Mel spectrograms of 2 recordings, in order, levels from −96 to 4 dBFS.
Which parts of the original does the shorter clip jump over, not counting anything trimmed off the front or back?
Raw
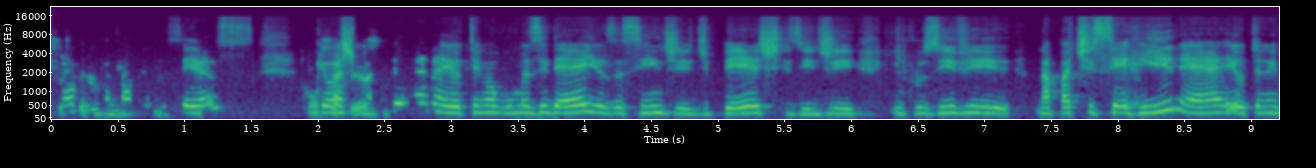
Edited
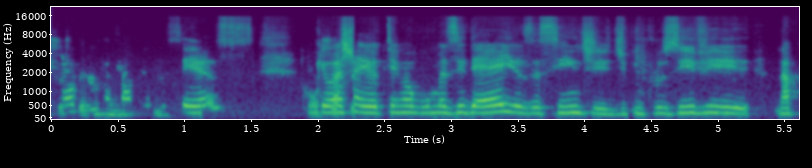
2.3 s to 2.9 s, 4.9 s to 6.3 s

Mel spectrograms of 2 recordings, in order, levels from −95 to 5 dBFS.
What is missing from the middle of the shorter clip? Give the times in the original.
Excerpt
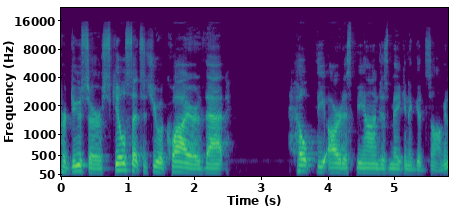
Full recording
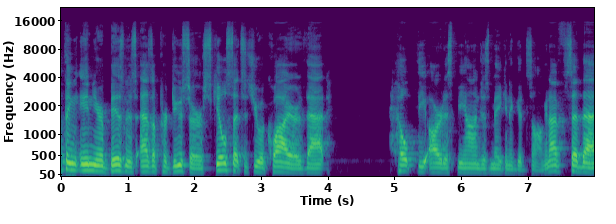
none

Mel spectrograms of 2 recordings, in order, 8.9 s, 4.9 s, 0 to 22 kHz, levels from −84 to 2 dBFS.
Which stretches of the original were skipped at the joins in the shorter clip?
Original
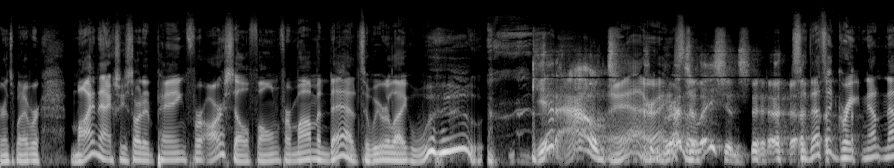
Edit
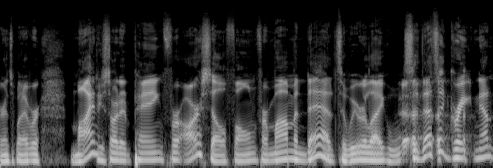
1.0 s to 1.2 s, 4.2 s to 7.9 s

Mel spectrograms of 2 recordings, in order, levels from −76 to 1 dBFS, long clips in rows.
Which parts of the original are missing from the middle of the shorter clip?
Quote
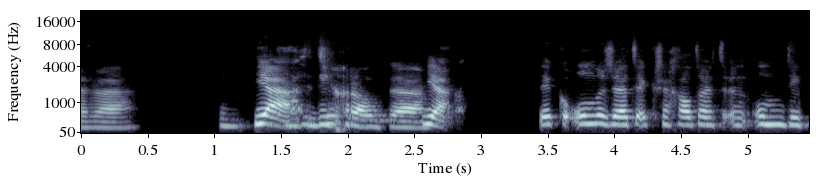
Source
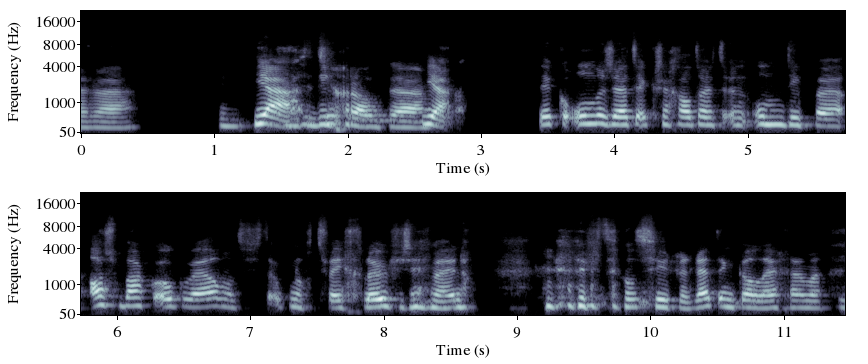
none

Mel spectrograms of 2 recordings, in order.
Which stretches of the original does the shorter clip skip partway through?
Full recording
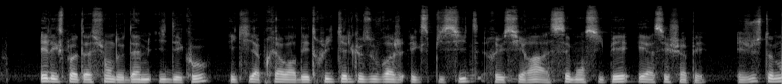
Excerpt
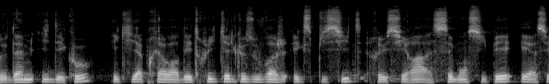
none

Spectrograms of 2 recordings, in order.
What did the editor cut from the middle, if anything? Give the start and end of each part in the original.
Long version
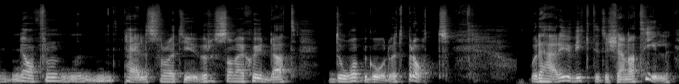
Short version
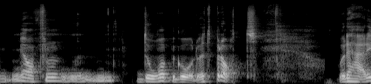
1.2 s to 3.1 s

